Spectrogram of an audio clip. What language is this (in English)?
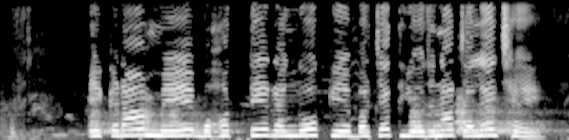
Maithili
